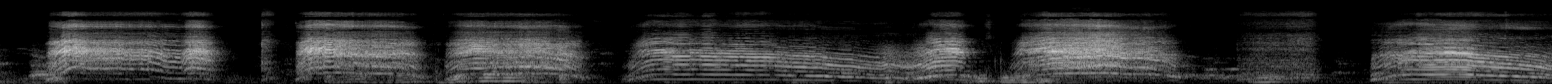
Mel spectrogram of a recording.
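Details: Domestic cat with a very loud voice when angry, giving a string of drawn-out caterwauling yowls, some rising and falling in pitch, mixed with shorter harsh cries across the whole stretch.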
